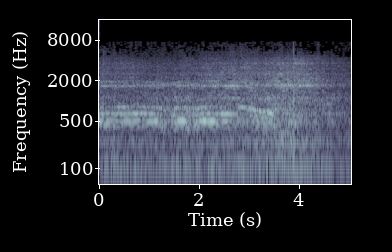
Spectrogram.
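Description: The whistle of the 3 a.m. train blows in a long, sustained, wavering tone over the steady rumble of the passing train, filling the whole stretch without any voices.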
